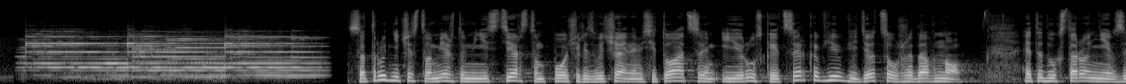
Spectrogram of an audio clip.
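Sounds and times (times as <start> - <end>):
church bells being struck: 0.1 - 3.4
speech: 3.6 - 11.2.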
